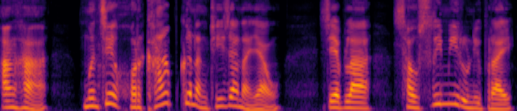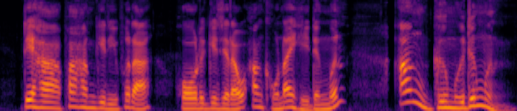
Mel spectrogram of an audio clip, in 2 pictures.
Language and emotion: Bodo, surprised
